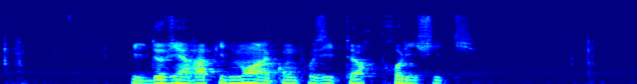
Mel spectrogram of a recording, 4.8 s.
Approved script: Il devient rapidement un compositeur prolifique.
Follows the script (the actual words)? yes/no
yes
